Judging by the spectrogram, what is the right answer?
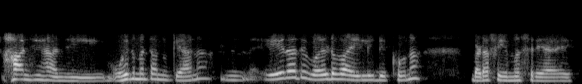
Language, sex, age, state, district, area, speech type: Punjabi, female, 30-45, Punjab, Tarn Taran, urban, conversation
